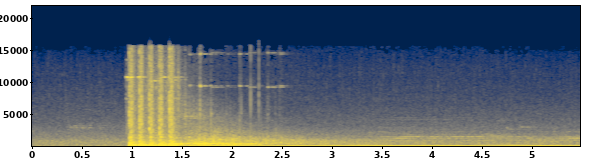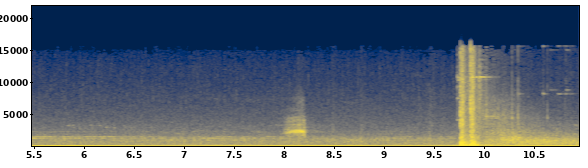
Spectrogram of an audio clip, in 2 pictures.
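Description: A rifle fires loud shots that ring out and echo.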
